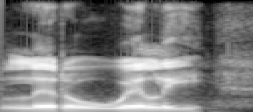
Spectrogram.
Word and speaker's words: Lil Will E: I'm pretty sure he pronounced it Little Willie, but it's spelled Little or Lil Will E.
